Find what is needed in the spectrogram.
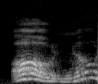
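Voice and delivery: loud, high sly protest; Joha voice. Acted. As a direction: protest with fake sadness. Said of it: "said Joha".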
